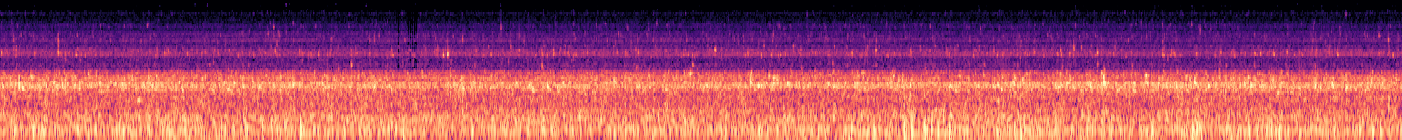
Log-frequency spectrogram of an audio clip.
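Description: Steady, muffled rush of circulating pond water heard through a camera held underwater in a koi pond, the water kept moving by the filter-fed jets, with a few light knocks now and then.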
